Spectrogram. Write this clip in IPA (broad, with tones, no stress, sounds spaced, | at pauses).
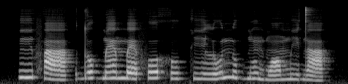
ĩ˧ f ã˨ | d o˧ ɡ͡b ɛ̃˧ m ɛ˨ f o˧ h u˨ k i˨ l u˨˦ n u˦ ɡ͡b ũ˦˨ b ɔ̃˨˦ m i˧ d ã˨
